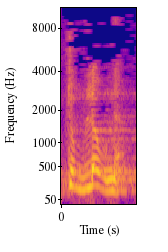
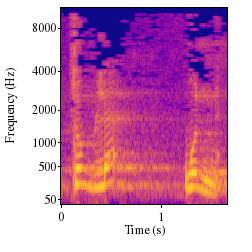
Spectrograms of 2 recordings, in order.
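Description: First: "تبلون" run together as tub-law-na; joined-up pronunciation. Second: "تبلون" split, tub-laa, pause, wun-na; sounded out slowly. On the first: Teacher shows class the resulting word, joined up. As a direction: say "تبلون" in one piece, falling at the end. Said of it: "هكذا". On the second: Teacher shows class what the word became, slowly split. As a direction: draw out "تبلون" in two separate pieces. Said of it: "شو صبحت؟". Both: Shown as a demonstration.

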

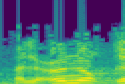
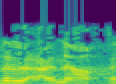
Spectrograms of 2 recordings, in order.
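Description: First: العنق with two short u's; damma on ع. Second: العناق with a long a; contrasting word. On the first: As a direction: say العنق as al-'unuq. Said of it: "العنق بضم العين". (العنق بضم العين) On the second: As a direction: say العناق as al-'anaq. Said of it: "العنق غير العناق". (العناق بألف ممدودة) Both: Shown as a demonstration.

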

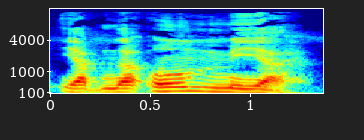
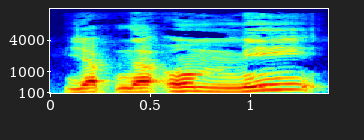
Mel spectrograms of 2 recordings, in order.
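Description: First: "أمية" ending in ya plus an open a; "أمية" ending on an added short a after the ya; fatha on the ya. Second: "أمي" ending in a plain long i with no vowel after the ya; "أمي" closed on a still i; sukun on the ya. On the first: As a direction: say "يا ابن أمية" with the ya opened to ya-a. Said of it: "أو فتحة الياء". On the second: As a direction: say "يا ابن أمي" with the ya resting silent. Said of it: "إما سكون الياء". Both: Shown as a demonstration.

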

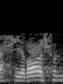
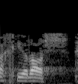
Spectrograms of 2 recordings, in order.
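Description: First: حراش starting with breathy pharyngeal ح; undotted ḥa. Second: خراش starting with velar fricative خ; dotted kha. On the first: Student reading names to his teacher, حراش with pharyngeal ḥ. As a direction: say حراش with ḥ, as ḥirāsh. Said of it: "بالحاء المهملة". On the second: Student reading names to his teacher, خراش with scraped kh. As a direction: say خراش with kh, as khirāsh. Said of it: "بالخاء المعجمة". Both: Shown as a demonstration.

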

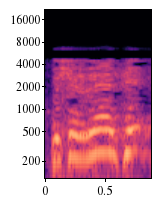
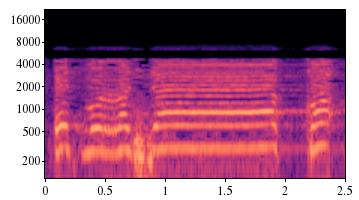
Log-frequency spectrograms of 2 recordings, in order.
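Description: First: Short "الرازق" ending in a glottal stop; "الرازق" with the q swallowed; wrong pronunciation. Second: High, very slow "الرزاق" with a long held aa; "الرزاق" drawn out high with full qaf; emphatic correct pronunciation. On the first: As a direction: dismiss "الرازق" said as "er-raaze'". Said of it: "مش الرازق". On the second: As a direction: stretch "الرزاق" almost chanting, then pop the final q. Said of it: "بمنطوقه الصحيح". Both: Shown as a demonstration.

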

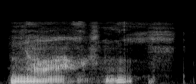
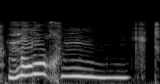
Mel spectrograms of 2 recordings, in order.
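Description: First: Lower, slow hissing noch nicht; low Gollum voice. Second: High pleading whine on noch; high whiny Smeagol. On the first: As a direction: brood it low and sly. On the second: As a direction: beg in a thin high voice. Smeagol pleading against Gollum. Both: Acted.

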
